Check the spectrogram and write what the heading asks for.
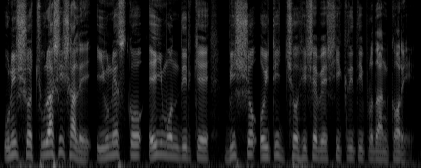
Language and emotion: Bengali, neutral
